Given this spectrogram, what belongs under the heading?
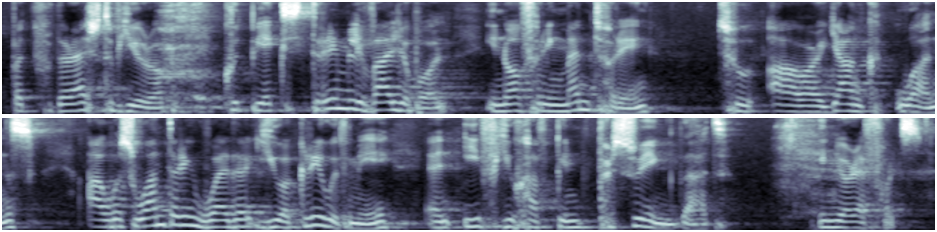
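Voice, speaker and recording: A woman's voice: on the low side, a little mellow, low-quality recording. A woman from Cyprus asking a panel a long, polite question from the audience. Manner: measured, polite, explanatory. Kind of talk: question from the floor.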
